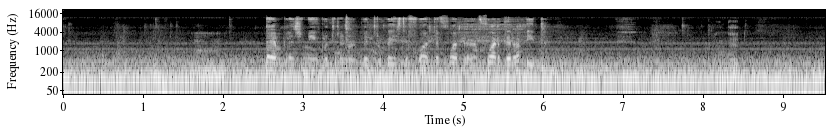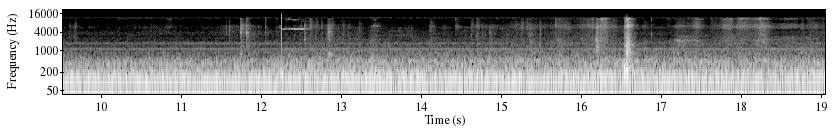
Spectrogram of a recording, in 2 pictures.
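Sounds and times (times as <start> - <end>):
faint steady whine: 0.0 - 19.0
train rumble and hum: 0.0 - 19.0.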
